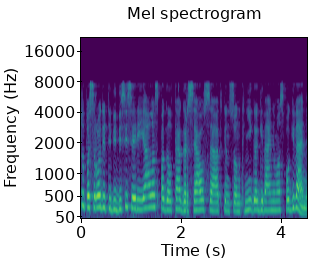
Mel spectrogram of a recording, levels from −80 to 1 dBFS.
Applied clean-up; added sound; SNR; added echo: none; none; none; none.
